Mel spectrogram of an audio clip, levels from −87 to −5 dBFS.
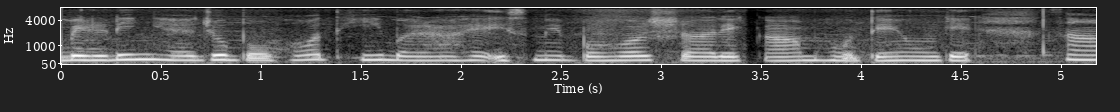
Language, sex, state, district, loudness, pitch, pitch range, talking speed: Hindi, female, Bihar, Katihar, -17 LUFS, 220 Hz, 210-240 Hz, 160 wpm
